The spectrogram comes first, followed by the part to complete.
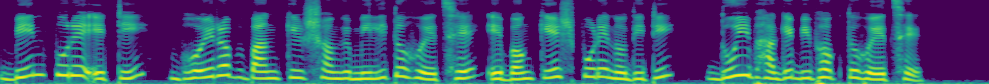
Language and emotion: Bengali, neutral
